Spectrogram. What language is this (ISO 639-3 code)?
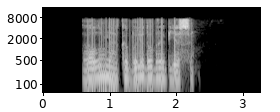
bel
